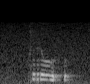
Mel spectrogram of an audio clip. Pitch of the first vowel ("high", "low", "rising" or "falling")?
low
